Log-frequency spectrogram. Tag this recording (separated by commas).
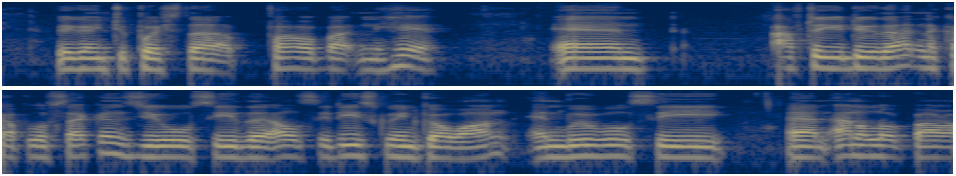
Speech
